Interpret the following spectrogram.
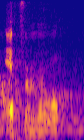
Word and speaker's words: ephemeral: On line 70, challenging conditions for an ephemeral. These are. I wonder what the word ephemeral, or how do you pronounce it again?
